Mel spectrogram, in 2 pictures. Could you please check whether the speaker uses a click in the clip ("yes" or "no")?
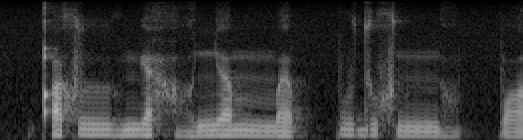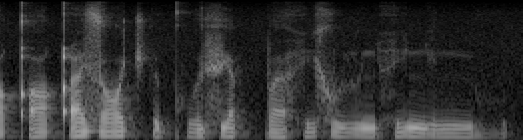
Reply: no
